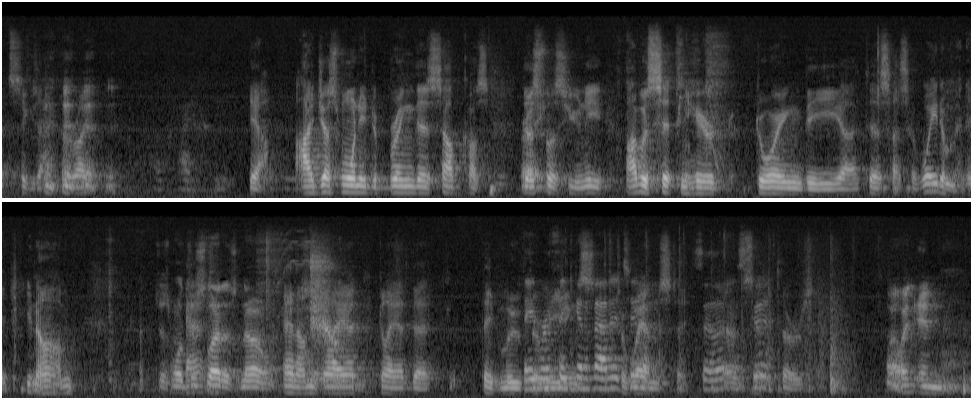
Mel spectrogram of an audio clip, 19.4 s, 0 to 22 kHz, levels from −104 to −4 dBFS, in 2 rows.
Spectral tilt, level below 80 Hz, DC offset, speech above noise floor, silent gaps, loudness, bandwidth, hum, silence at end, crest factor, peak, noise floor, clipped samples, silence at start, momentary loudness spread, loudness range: -3.5 dB/octave; -88 dBFS; under 0.1%; 25 dB; none; -46 LUFS; 16 kHz; none; 0 s; 22 dB; -26 dBFS; -71 dBFS; under 0.1%; 0 s; 17 LU; 6 LU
